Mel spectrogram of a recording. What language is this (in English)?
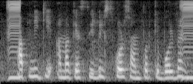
Bangla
